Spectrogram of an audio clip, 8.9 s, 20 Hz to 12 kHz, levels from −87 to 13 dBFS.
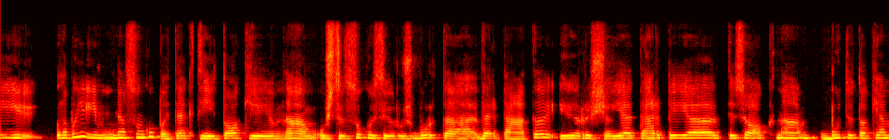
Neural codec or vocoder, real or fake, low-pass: vocoder, 22.05 kHz, 80 mel bands, Vocos; fake; 9.9 kHz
